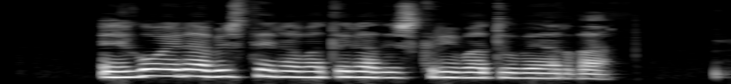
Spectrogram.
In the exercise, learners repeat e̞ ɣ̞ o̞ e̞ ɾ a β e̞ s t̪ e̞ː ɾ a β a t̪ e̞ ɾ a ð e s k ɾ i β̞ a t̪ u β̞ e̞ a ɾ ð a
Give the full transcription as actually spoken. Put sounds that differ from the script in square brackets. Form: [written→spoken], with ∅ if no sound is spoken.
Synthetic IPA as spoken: e̞ ɣ̞ o̞ e̞ ɾ a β e̞ s t̪ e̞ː ɾ a β a t̪ e̞ ɾ a ð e s k ɾ i β̞ a t̪ u β̞ e̞ a ɾ ð a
